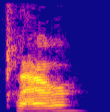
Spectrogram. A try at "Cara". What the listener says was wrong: Cara. Cara? There's no L.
